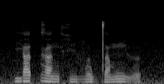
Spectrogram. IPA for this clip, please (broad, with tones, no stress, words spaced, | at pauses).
ja˦˥t̚ɣa˧n xi˧və˧wt̪a˧˥mɲɨ˨˩˨ə̯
